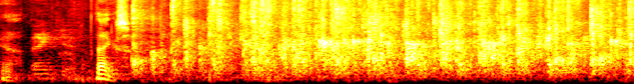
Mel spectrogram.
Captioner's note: applause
